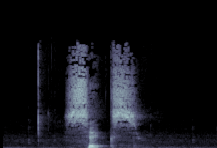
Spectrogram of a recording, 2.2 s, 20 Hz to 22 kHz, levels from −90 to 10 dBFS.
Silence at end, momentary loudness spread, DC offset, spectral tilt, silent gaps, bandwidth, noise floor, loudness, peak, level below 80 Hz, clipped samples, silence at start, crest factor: 0.8 s; 15 LU; under 0.1%; -2 dB/octave; none; 16 kHz; -61 dBFS; -21 LUFS; -6 dBFS; -60 dBFS; under 0.1%; 0.65 s; 20 dB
